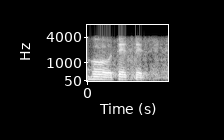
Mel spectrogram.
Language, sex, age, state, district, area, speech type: Marathi, male, 18-30, Maharashtra, Sindhudurg, rural, conversation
